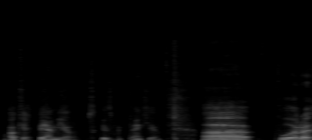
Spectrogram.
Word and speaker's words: FAMU: Is they pronounce it FAMU or just FAMU. FAMU. Okay, FAMU. Excuse me. Thank you. Florida A&M University, or FAMU, is an HBCU.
